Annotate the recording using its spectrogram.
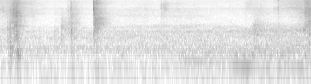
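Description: Faint taps and slides of tarot cards being drawn from the deck and laid down on a cloth-covered table, about three light taps in the first second.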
